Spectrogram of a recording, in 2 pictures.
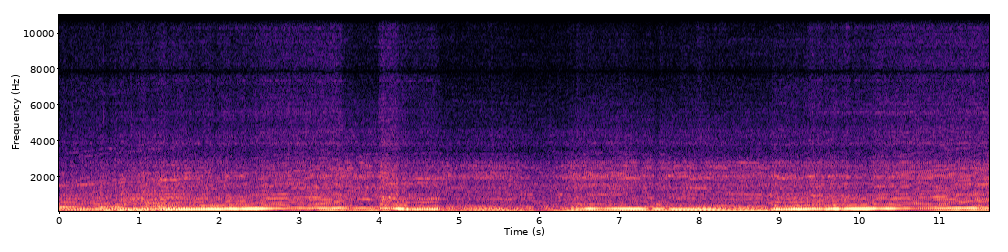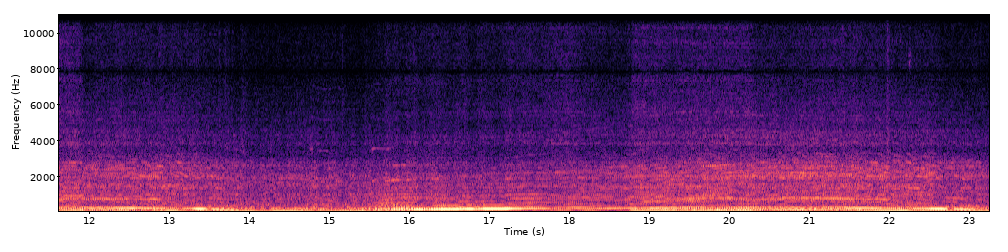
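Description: BMW M50 straight-six in an E30 325i, heard from inside the cabin on track, its revs climbing under acceleration and dropping sharply several times between gears and corners.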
